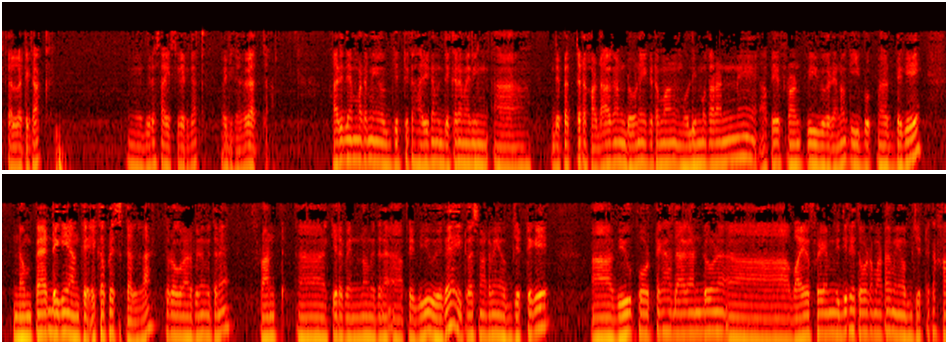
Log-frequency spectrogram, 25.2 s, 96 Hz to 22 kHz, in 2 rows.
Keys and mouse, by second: 13.9 KP_1.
